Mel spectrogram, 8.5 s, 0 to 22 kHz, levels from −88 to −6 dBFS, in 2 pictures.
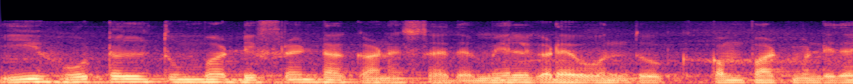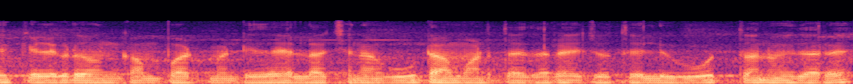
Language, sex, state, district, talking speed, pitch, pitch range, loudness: Kannada, male, Karnataka, Mysore, 150 wpm, 95 Hz, 95-105 Hz, -15 LUFS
